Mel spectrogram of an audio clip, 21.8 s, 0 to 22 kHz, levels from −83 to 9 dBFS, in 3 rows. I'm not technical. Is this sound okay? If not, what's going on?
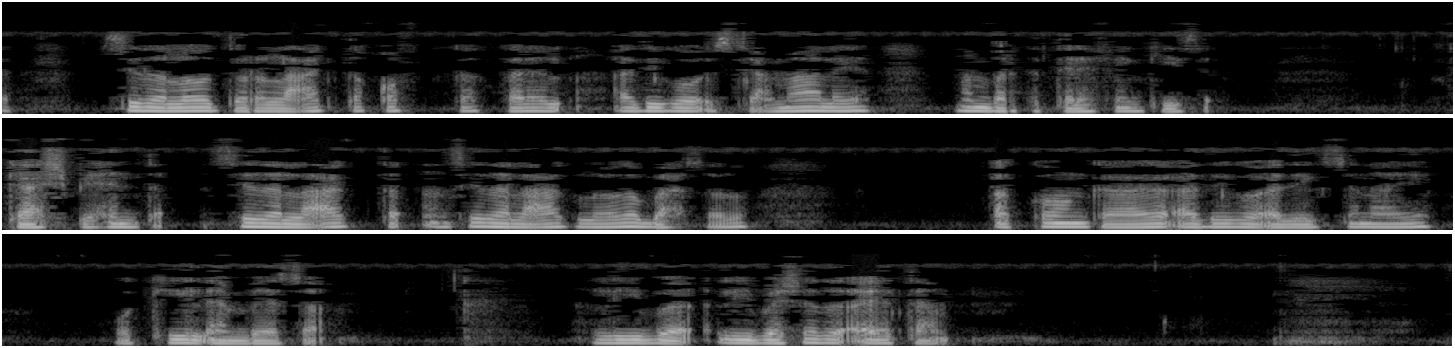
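No, not quite. The speech has a washy, ringing quality all the way through, with a hiss that swells and fades along with the talking, and the crisp top end is missing, with nothing above about 10.5 kHz. That's the signature of heavy audio compression, most likely WMA compression. The file was squeezed hard to save space, so fine detail got thrown away and the leftover errors smear across the sound instead of staying hidden.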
